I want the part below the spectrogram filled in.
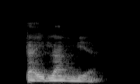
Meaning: Thailand (a country in Southeast Asia)
- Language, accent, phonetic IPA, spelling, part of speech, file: Catalan, Valencia, [tajˈlan.di.a], Tailàndia, proper noun, LL-Q7026 (cat)-Tailàndia.wav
